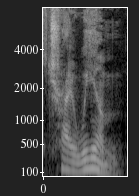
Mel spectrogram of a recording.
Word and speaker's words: Trivium: which by the way my Latin teacher in Middle School said no it's triwium and I was like well they are just pronouncing it wrong then because I don't know what to tell you they all say Trivium like it's triwiim it's like all right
